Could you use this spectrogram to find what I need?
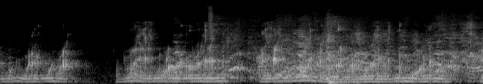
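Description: Someone gargles a song, making a wet, bubbling, pitched vocal tune with steady sustained tones, a short break near the start, then continuous gurgling.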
